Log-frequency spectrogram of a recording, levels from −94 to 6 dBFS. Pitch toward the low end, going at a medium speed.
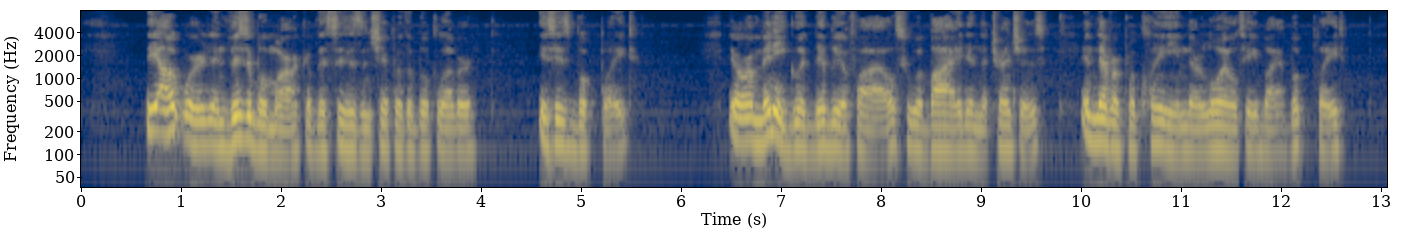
Yes: low, 120 Hz; average, 160 wpm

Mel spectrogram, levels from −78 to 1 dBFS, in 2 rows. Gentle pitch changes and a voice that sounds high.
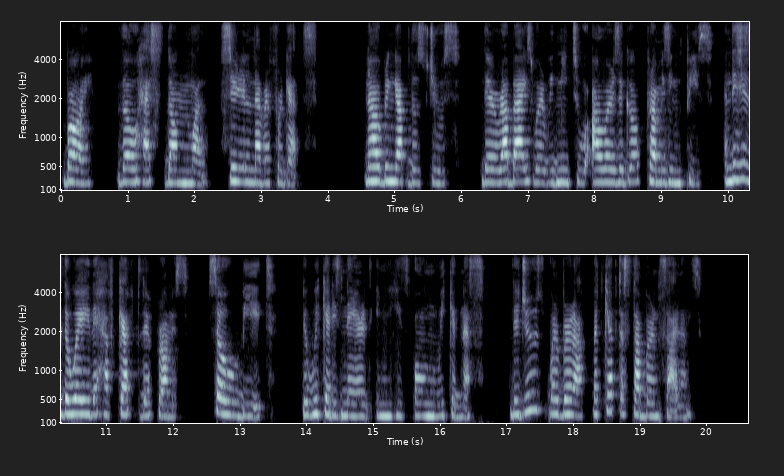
Yes: narrow, 2.1 semitones; high, 225 Hz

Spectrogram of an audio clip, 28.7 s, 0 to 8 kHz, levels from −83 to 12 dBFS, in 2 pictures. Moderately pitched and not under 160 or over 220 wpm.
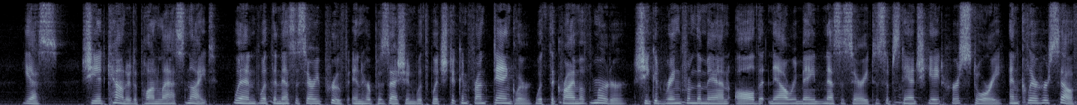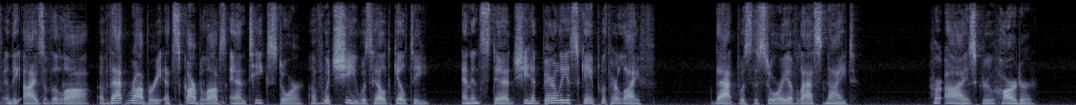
Yes: medium, 150 Hz; average, 175 wpm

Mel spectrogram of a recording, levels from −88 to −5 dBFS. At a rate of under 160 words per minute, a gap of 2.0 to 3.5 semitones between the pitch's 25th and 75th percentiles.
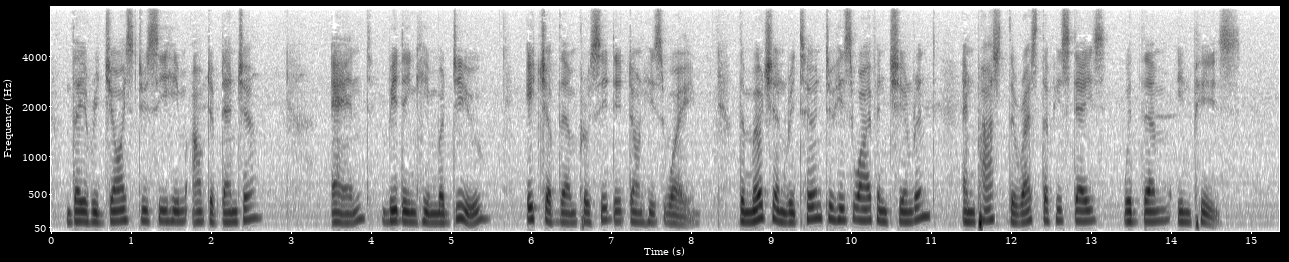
Yes: average, 150 wpm; average, 2.9 semitones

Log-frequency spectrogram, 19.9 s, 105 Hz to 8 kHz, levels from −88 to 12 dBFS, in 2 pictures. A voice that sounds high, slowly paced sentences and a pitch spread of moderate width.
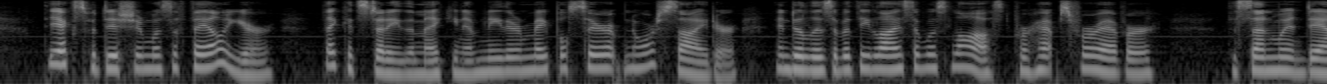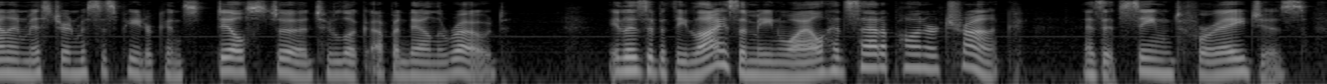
No: high, 195 Hz; average, 165 wpm; average, 4.5 semitones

